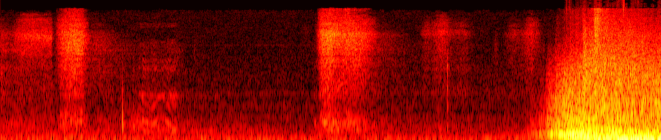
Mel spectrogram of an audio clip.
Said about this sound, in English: She drops down her gun, switches it off, and begins to whimper. She sniffs at the air for clues, but Drake stands right behind her.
